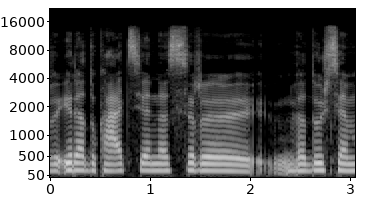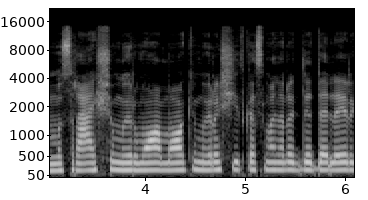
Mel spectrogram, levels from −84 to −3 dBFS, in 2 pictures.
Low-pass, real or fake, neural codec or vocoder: 14.4 kHz; fake; codec, 44.1 kHz, 7.8 kbps, Pupu-Codec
